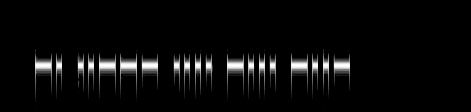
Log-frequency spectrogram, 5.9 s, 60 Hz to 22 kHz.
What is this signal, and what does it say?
Morse code, heard as a keyed tone, about 18 wpm, 700 Hz. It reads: N2HBX
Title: Speed Racing - USA 1x3 Call Signs 15wpm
